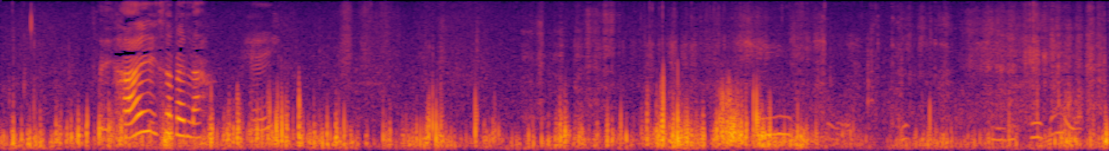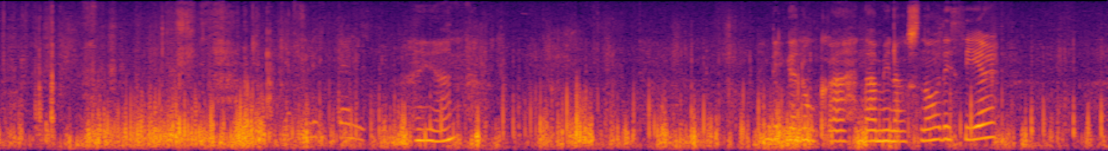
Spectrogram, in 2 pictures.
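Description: A young girl speaks in a high voice close by.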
